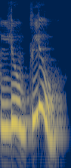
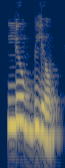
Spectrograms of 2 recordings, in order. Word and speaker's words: люблю: And then he says я люблю русский язык, and we come across another verb here, love, любить, to love.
